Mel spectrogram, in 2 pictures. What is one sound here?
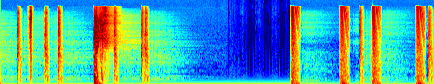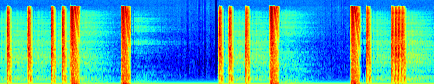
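Short electronic menu clicks and beeps sound in quick bursts.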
